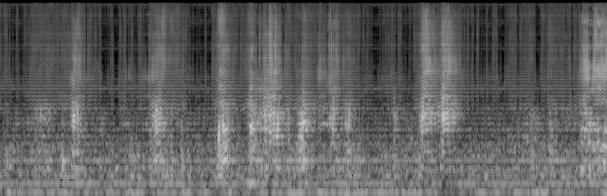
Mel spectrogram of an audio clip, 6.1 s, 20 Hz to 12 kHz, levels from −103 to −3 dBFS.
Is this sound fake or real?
fake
